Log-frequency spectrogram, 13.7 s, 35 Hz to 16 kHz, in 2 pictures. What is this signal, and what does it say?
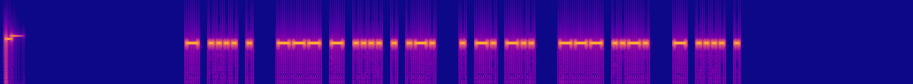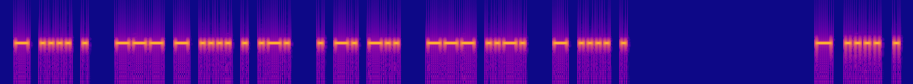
Morse code, heard as a keyed tone, about 34 wpm, 700 Hz. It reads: THE OTHER END OF THE THE OTHER END OF THE THE
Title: Speed-Racing - Sets of 5 Words 28wpm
